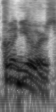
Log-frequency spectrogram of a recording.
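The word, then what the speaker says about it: Quinn Ewers: Kev what's up next we got number two queen earns am I pronouncing his name right who Quinn you were Quinn yours yeah I'm Yours number one quarterback prospect in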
